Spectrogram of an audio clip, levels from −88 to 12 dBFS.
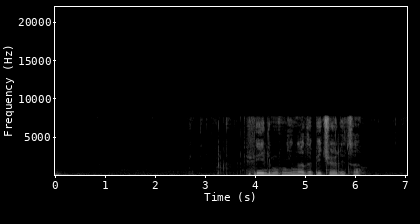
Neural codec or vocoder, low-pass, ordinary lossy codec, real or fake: codec, 16 kHz, 16 kbps, FreqCodec, larger model; none; none; fake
